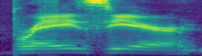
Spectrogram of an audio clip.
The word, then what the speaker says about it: brazier: Brazier. – Brazier. Thank you brazier. I need it like on the wall in real life. – Brazier. – Think Frasier, the terrible show Frasier.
